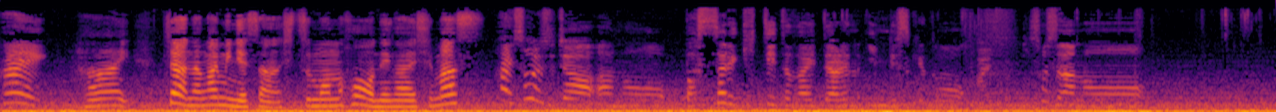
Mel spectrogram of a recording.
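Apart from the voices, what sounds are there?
car driving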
